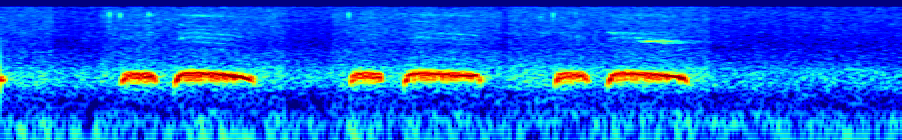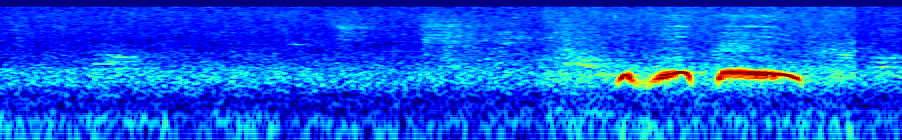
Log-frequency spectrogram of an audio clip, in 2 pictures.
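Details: Spotted dove coo sequence for stimulating freshly caught doves: a run of three stuttered two-part coos in quick succession, a pause of about four seconds, then one more wavering phrase, with light ambient noise.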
